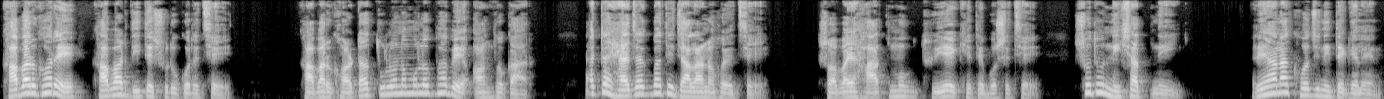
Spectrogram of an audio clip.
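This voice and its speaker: A man's voice: medium pitch, big pitch swings, a little slow, long pauses, warm tone. A man reading a scripted story as an audiobook narrator.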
